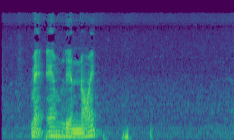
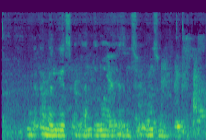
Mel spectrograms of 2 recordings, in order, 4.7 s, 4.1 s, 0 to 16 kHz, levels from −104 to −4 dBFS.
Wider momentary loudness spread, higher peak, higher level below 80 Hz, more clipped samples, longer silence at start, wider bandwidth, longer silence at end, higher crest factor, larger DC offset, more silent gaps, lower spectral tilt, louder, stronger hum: about the same, 15 LU vs 13 LU; about the same, -8 dBFS vs -8 dBFS; about the same, -46 dBFS vs -50 dBFS; neither; first, 0.6 s vs 0.05 s; about the same, 11.5 kHz vs 11.5 kHz; first, 1.65 s vs 0 s; about the same, 22 dB vs 18 dB; neither; neither; second, -6.5 dB/octave vs -8 dB/octave; about the same, -26 LUFS vs -27 LUFS; neither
